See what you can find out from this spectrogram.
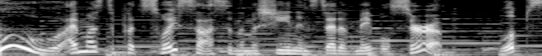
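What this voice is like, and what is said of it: Usual voice. Nothing is said of it.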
